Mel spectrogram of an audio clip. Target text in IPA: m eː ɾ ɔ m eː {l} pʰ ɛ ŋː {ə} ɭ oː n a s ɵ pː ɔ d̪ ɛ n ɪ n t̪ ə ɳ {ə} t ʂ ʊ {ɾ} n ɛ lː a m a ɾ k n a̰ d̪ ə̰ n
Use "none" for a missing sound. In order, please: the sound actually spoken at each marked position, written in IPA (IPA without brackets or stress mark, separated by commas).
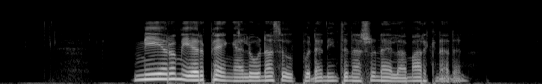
ɾ, a, a, none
